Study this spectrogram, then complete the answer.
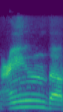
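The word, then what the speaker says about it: عند: This ayn should not be pronounced like alif or hamza. So it will be musawwamatan inda rabbika. Inda. Ayn, which is coming from the middle of throat, not from the third part of throat, which is the lower part.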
